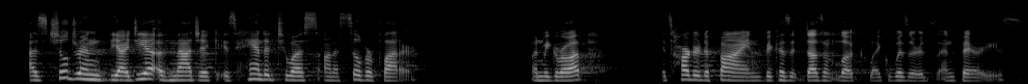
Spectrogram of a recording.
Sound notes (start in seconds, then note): none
